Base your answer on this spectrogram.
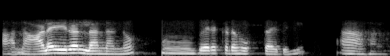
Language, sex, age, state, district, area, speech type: Kannada, female, 45-60, Karnataka, Chitradurga, rural, conversation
